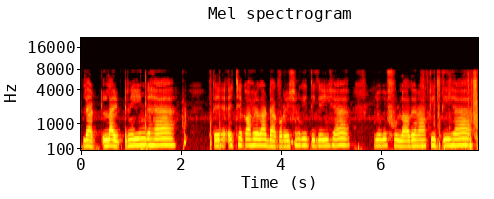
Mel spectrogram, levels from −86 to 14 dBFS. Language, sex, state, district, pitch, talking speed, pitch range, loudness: Punjabi, male, Punjab, Kapurthala, 180 Hz, 130 wpm, 170-185 Hz, -15 LUFS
